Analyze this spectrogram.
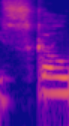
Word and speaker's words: Scole: It's spelled Scole. Okay. Skull was a village in Norfolk, and it's um, it was an experiment that ran for 5 years.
